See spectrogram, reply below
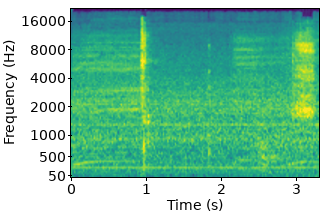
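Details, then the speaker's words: Momcozy S12 wearable electric breast pump in expression mode at level nine, its maximum, heard up close: quiet steady motor hum with faint rhythmic suction pulses; fairly quiet at highest level. "it also goes up to level nine so i will let you hear level nine i'm really close this pump is not that loud thankfully so that is it on level nine"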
